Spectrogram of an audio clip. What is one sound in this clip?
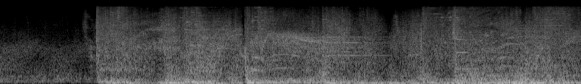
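Game spell effects whoosh and crackle in quick bursts during a fight.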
